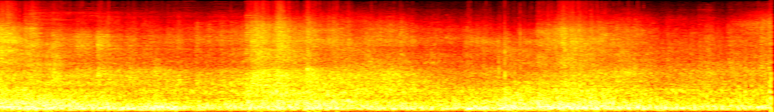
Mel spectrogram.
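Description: Double-stack intermodal well cars of a freight train rolling past at close range: a loud, steady rumble of steel wheels on rail, heaviest in the low end.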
